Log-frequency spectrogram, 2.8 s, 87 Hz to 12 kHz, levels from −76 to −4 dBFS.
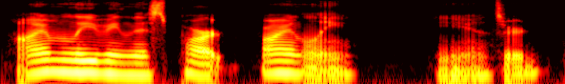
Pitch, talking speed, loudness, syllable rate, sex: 165 Hz, 125 wpm, -18 LUFS, 5.5 syllables/s, female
